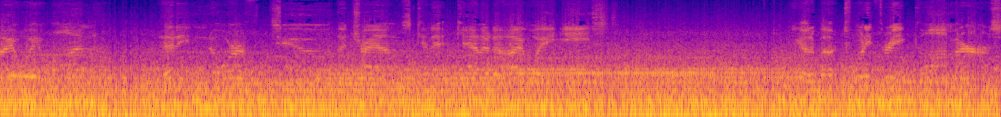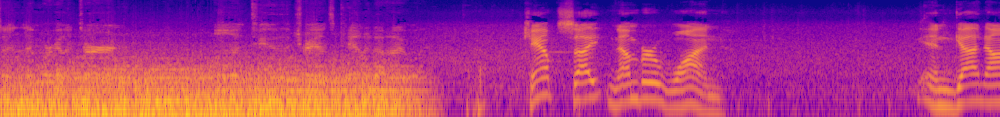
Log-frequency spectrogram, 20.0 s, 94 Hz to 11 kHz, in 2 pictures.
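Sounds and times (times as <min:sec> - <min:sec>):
car road and engine rumble: 0:00.0 - 0:15.3.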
